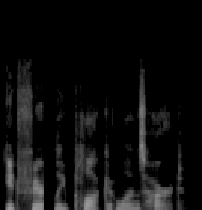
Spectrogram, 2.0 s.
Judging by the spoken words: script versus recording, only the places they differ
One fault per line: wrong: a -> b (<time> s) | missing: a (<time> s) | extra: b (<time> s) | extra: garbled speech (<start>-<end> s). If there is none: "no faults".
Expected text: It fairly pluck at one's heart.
no faults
